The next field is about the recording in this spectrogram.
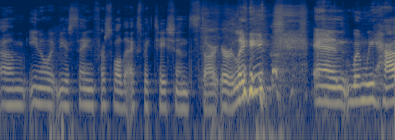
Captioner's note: laughs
